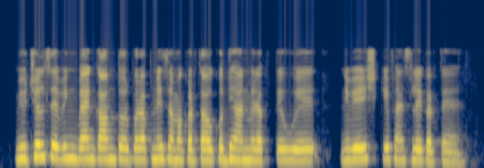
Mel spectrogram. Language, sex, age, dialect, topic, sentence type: Hindi, female, 18-24, Hindustani Malvi Khadi Boli, banking, statement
